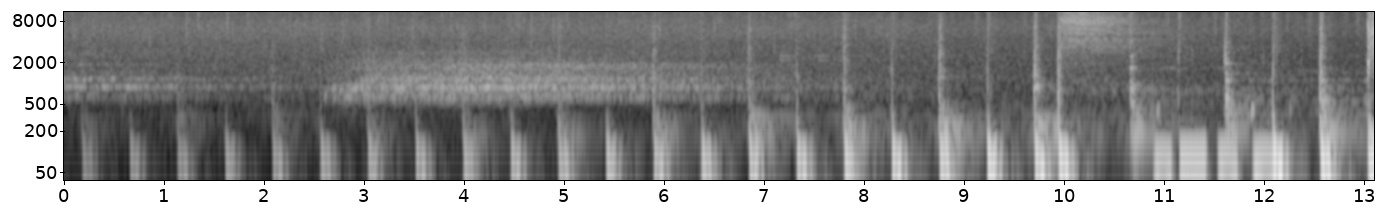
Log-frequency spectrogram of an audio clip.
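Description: A dub track starting up: a steady pulse about twice a second under a held chord, growing louder, with a hissing swell about ten seconds in and heavier bass hits near the end.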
